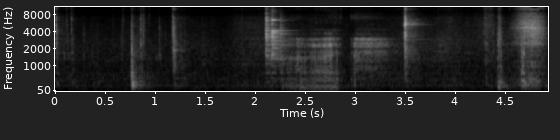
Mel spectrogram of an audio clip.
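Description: A handful of sharp clicks and light knocks from hand tools working on an ATV's fuel line, spaced irregularly, with a brief mumbled voice partway through.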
